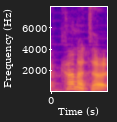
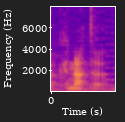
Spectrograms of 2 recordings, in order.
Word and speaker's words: Kanata: In tokipona, the first syllable of a word is the one that's stressed, no matter how long it is. That's why it was ma Kanata in that last example and not ma Kanata.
